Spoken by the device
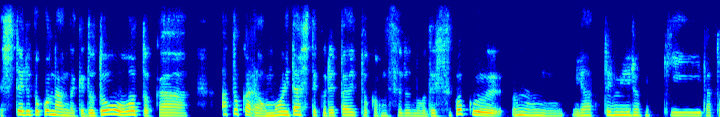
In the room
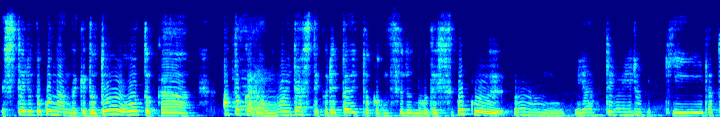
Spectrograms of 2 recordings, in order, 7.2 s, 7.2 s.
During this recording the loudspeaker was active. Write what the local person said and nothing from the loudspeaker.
はい、

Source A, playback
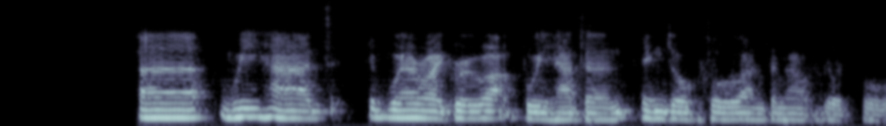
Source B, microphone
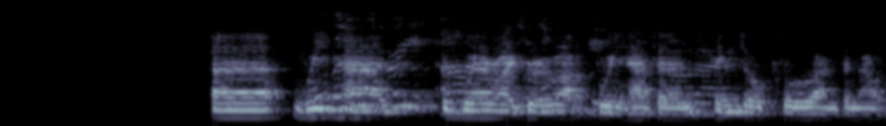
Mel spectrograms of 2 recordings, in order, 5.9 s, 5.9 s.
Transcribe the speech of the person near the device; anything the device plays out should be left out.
Well, that was great uh catching up with you about our

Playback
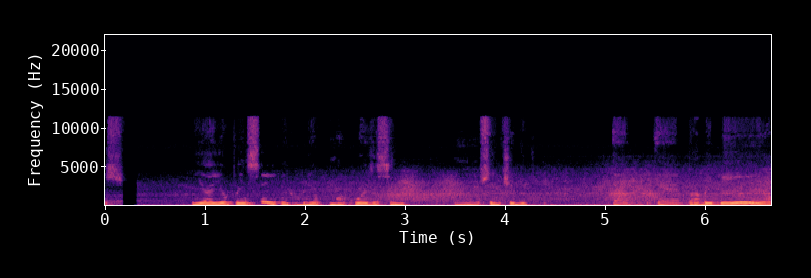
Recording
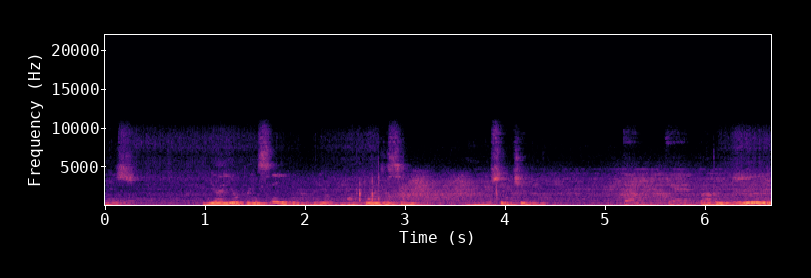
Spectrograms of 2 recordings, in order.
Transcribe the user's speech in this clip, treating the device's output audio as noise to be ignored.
Uhum.

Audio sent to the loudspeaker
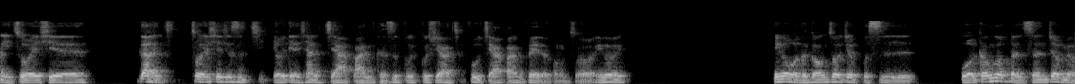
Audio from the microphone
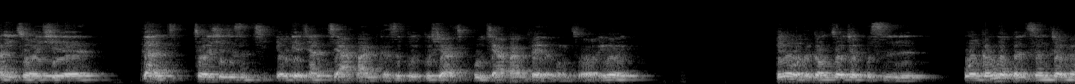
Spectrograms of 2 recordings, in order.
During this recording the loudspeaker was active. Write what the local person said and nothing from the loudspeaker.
none

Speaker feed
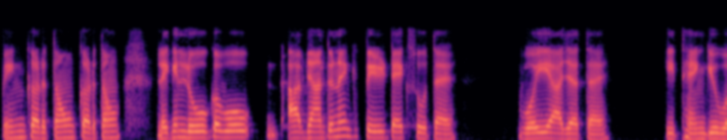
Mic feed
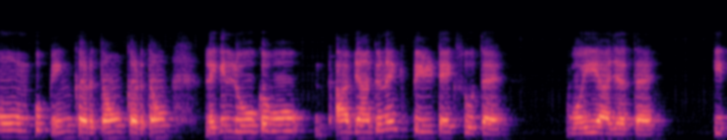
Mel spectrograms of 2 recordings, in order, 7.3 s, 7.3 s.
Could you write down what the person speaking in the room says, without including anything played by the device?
none

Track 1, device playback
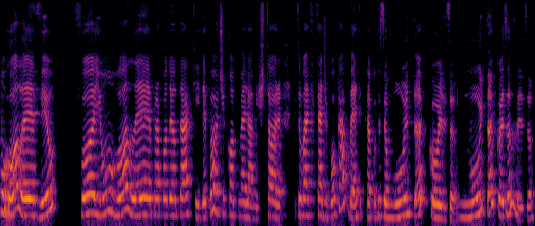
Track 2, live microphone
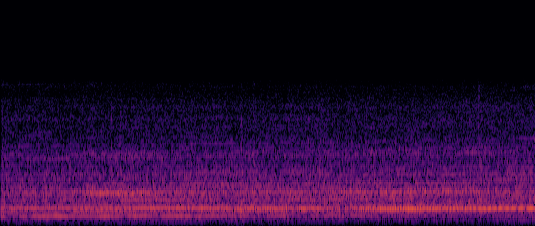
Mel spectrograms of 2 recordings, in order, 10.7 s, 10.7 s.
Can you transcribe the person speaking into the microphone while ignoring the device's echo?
none

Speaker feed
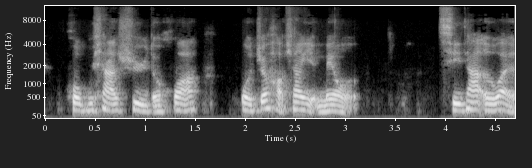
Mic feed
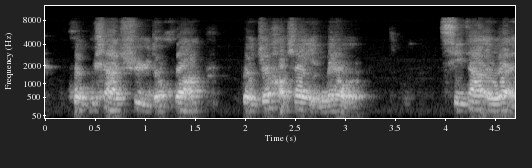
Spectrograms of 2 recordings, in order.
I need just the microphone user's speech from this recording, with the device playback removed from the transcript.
none

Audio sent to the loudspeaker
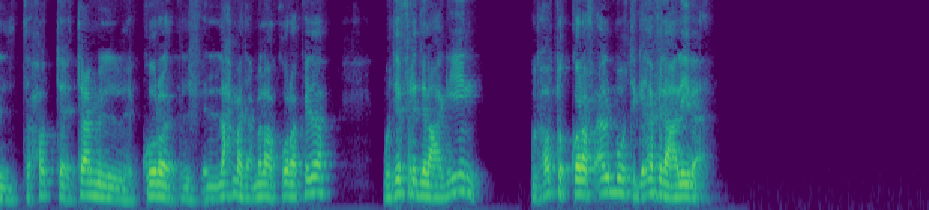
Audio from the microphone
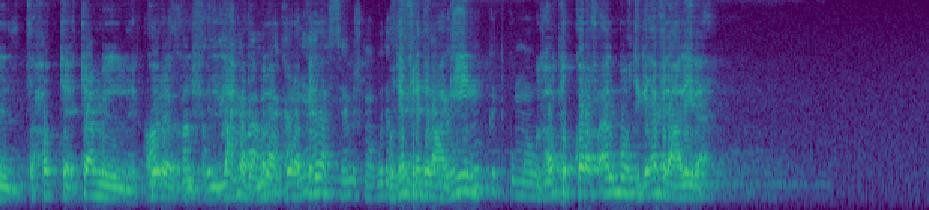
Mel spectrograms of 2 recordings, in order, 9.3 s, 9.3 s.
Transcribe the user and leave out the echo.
اه بالخلطه في حاجه بقى اقول لك عليها بس هي مش موجوده في اي مكان بس ممكن تكون موجوده

